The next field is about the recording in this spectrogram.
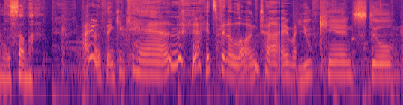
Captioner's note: laughing; laughing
